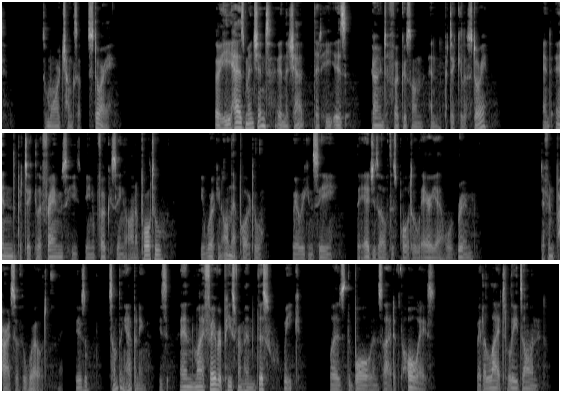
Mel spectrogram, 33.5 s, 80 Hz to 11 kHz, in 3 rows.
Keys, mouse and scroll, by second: 3.0 click, 4.6-9.7 drag, 10.7 click, 12.5 middle click, 12.9 click, 13.5 click, 13.5 middle click, 14.6 click, 14.8 click, 14.9 right click, 15.5 scroll, 16.3 click, 16.6-17.0 scroll, 17.4 middle click, 22.8 scroll, 23.8-25.1 scroll, 25.2 scroll, 25.9-26.9 scroll, 26.9-27.9 scroll, 29.1 scroll.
